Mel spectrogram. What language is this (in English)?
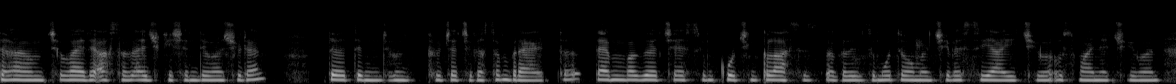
Kashmiri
